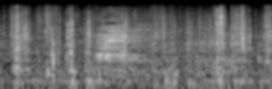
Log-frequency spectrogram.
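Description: Handling noise: scattered light clicks, knocks and rubbing as the rubber shifter boot and its metal plate are worked loose from the car's center console.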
